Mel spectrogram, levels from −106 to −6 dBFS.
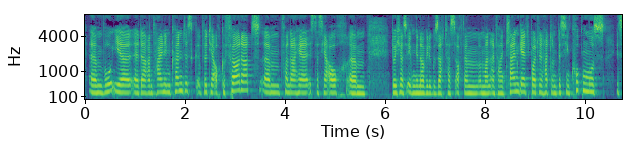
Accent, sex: German, female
